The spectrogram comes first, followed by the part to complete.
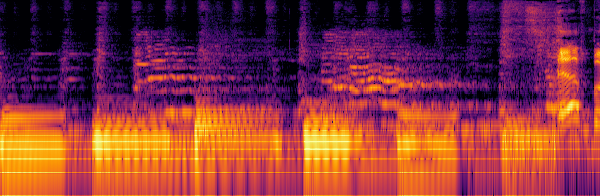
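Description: Bass guitar playing a walking boogie-woogie line, plucked notes falling about one a second.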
